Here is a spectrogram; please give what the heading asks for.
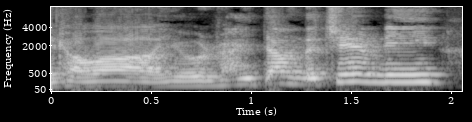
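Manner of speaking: plain reading voice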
